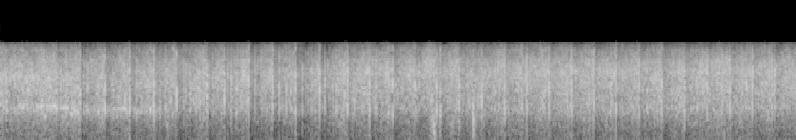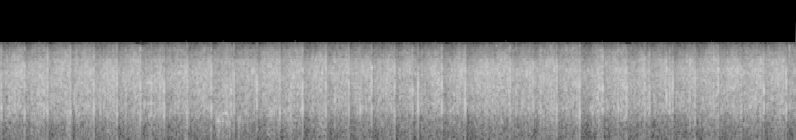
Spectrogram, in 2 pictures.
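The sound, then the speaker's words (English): Sustained applause from an audience at a city ceremony congratulating an athlete on an achievement, a dense, steady wash of many hands clapping at an even loudness for the full twenty seconds, with no voices standing out. “So let's have a big round of applause for that.”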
